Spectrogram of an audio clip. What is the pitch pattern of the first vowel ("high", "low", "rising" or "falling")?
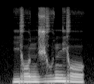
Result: low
